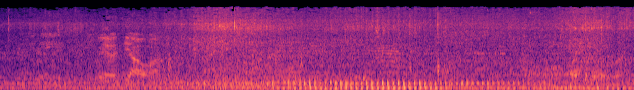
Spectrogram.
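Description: A motorcycle engine passing on the street, growing louder to a peak about four seconds in and then fading, with brief voices in the background.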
